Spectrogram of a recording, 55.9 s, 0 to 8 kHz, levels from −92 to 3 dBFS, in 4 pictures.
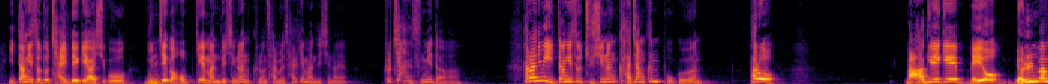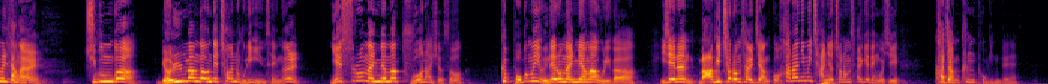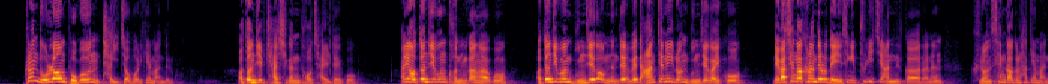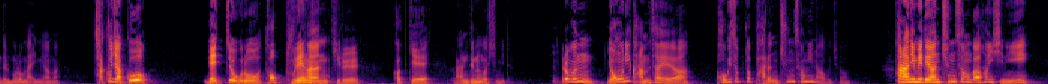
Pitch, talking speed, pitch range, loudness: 210 Hz, 310 characters per minute, 160-270 Hz, -17 LUFS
